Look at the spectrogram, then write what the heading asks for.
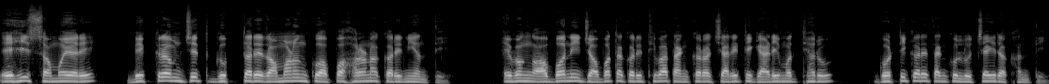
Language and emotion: Odia, neutral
